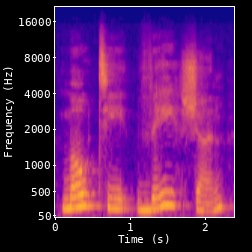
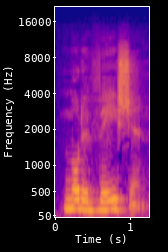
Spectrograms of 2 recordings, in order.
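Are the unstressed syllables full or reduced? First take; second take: full; reduced. First: The unstressed syllables keep full, slow vowels. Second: The unstressed syllables are quick and reduced. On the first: "So instead of motivation" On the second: "said more quickly and with reduced sounds"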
